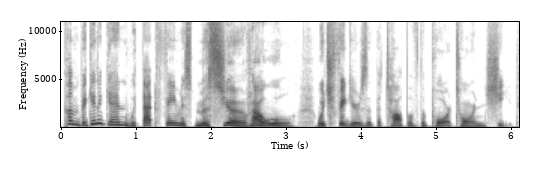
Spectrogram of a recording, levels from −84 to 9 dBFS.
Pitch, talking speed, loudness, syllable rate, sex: 190 Hz, 175 wpm, -19 LUFS, 4.2 syllables/s, female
